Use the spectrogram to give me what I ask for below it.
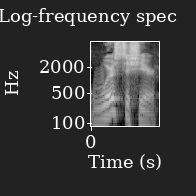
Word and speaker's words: Worcestershire: a pungent sauce i want to find a pronunciation though just to listen to worsteshear yeah i say it wrong completely wrong even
